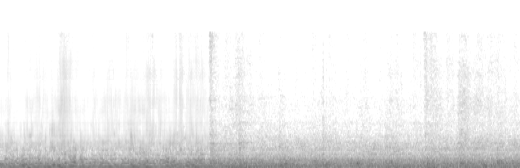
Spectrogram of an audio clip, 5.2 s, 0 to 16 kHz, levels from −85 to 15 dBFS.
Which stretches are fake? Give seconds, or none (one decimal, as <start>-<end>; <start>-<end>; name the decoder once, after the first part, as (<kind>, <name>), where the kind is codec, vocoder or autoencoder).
0.0-2.1 (vocoder, BigVGAN v2)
